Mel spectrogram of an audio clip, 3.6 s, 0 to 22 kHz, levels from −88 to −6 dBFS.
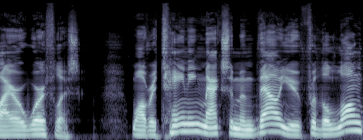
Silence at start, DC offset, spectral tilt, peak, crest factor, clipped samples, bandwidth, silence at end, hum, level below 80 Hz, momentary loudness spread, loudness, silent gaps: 0 s; under 0.1%; -5 dB/octave; -4 dBFS; 18 dB; under 0.1%; 19 kHz; 0 s; none; -48 dBFS; 11 LU; -21 LUFS; none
